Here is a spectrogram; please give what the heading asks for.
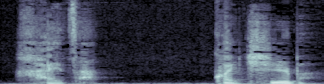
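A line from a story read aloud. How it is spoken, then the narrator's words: Gentle coaxing. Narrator (Chinese): 马尔塔大婶才轻声地劝他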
